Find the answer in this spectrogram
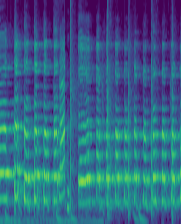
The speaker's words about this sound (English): I was literally just clapping for the audio, but you know, sometimes you just gotta dance it out.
